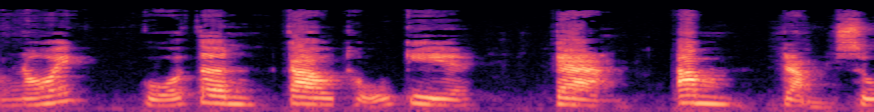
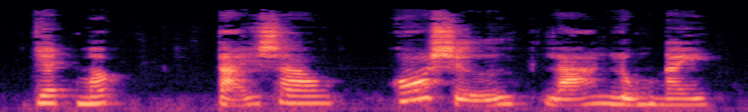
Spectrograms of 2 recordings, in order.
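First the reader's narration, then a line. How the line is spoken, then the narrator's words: Soft alarmed exclamation. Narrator (Vietnamese): chàng kêu khẽ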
